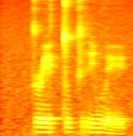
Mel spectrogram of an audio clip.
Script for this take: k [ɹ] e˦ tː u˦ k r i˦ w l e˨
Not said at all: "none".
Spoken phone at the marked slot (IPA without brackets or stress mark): ɹ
